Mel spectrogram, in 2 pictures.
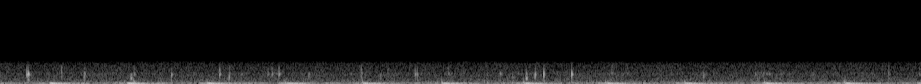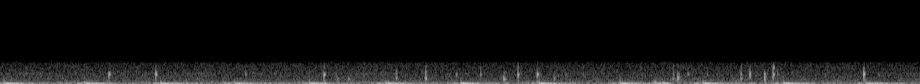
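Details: Low rumbling with frequent brief gurgles and squeaks from the abdomen, recorded with a Stemoscope stethoscope microphone after a large meal for ASMR; described as underwater-like: active bowel sounds, stomach growling.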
